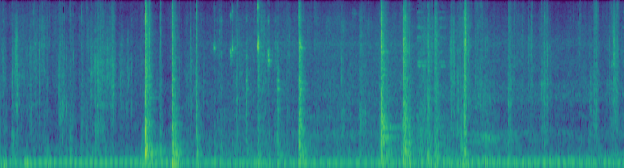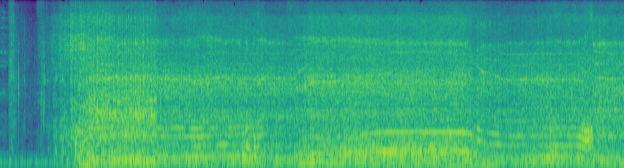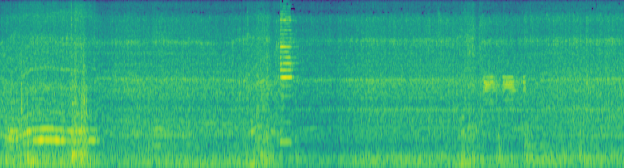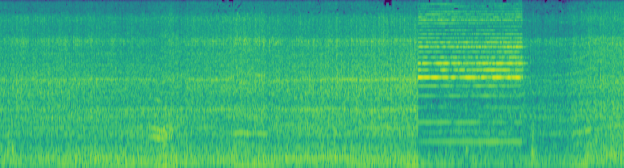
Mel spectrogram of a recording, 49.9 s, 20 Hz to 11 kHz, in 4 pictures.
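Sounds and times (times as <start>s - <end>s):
diesel engine running: 3.7s - 49.9s.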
